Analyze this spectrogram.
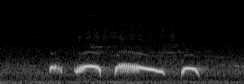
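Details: Lure spotted dove in the standard 'son' voice: soft double opening note, an arched coo, a long descending slurred coo and one final short hoot, mellow and low-pitched.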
